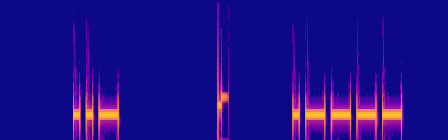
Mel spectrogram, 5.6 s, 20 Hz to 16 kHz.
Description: Morse code, heard as a keyed tone, about 15 wpm, 700 Hz. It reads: U 1
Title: Single Character (Letter:Number:Punctuation:Prosign) 15wpm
